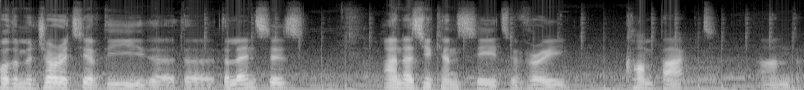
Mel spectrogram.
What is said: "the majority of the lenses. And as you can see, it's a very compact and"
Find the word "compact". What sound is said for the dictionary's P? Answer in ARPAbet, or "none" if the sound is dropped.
P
